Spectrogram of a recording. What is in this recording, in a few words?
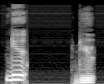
"ryu", Japanese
